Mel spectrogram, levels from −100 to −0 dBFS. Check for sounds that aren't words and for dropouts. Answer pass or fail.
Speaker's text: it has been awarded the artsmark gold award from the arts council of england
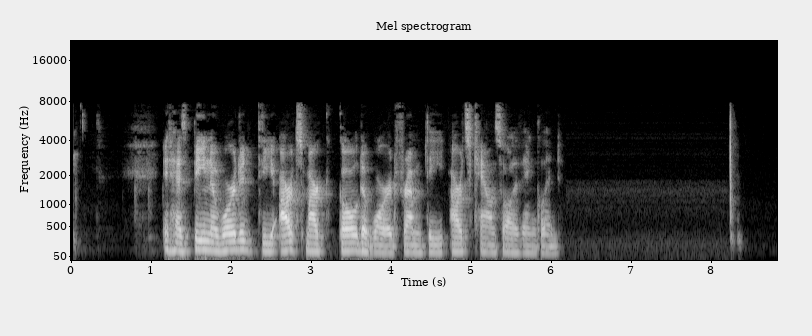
pass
